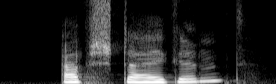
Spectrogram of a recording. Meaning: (verb) present participle of absteigen; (adjective) downward, descending
- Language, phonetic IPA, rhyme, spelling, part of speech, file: German, [ˈapˌʃtaɪ̯ɡn̩t], -apʃtaɪ̯ɡn̩t, absteigend, verb, De-absteigend.ogg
